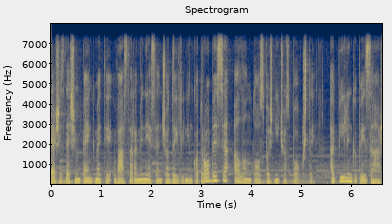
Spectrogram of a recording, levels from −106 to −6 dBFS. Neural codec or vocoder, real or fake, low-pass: none; real; 7.2 kHz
